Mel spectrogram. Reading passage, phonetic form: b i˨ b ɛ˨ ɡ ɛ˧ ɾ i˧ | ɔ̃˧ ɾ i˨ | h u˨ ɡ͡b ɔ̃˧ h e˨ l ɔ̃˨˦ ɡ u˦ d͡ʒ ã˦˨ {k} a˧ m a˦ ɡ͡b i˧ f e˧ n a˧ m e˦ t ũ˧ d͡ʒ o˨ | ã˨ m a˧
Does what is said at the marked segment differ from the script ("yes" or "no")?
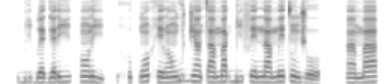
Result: yes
